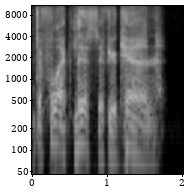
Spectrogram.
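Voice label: Vox Skill, voices heroes English; kingsraid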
